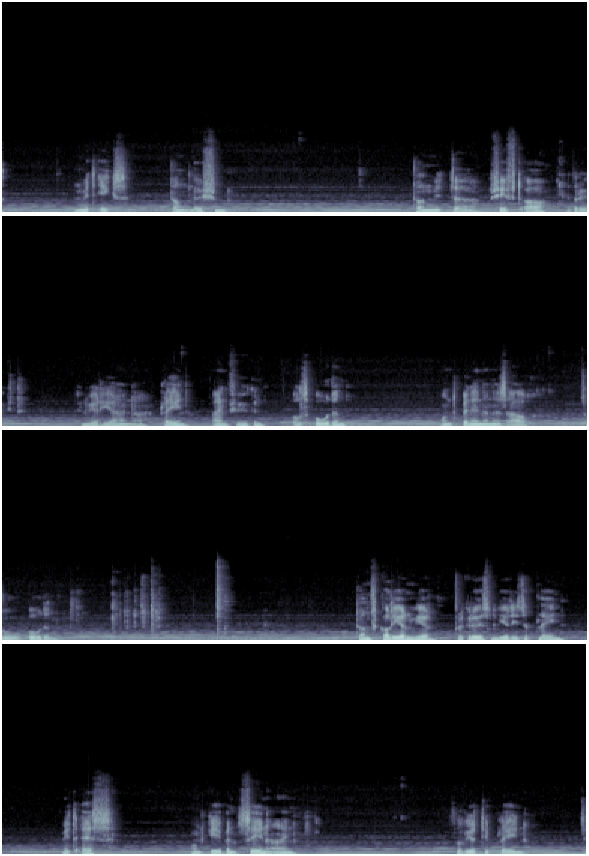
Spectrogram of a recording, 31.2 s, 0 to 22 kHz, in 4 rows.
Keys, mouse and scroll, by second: 0.0 x, 5.8 shift+a, 9.8-12.8 scroll up 1, 13.5 click, 13.6-17.1 drag, 23.4 s, 27.7-28.4 scroll down 2, 28.4-30.0 scroll down 2.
